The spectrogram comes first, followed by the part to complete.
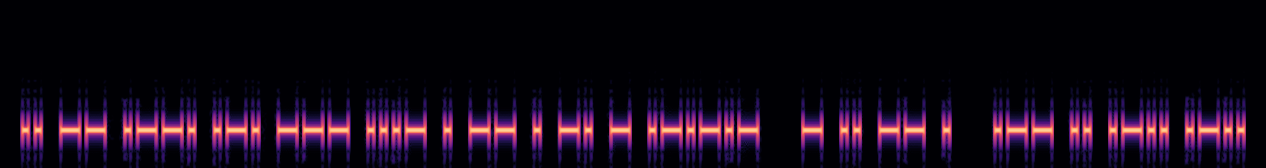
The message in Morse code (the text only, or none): IMPROVEMENT. TIME WILL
